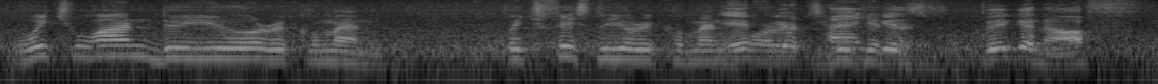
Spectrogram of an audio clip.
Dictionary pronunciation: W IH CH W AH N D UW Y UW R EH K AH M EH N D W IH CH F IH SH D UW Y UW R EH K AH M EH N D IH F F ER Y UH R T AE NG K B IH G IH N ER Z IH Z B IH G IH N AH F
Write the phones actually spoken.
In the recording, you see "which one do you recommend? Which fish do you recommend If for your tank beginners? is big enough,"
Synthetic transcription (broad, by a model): W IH CH W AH N D UW Y UW R EH K AH M EH N D W IH CH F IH S D UW Y UW R EH K AH M EH N D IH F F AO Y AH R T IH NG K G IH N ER IH Z B IH G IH N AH F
